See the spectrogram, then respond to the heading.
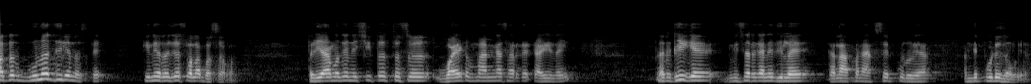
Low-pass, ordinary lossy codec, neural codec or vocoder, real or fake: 7.2 kHz; none; codec, 44.1 kHz, 2.6 kbps, SNAC; fake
